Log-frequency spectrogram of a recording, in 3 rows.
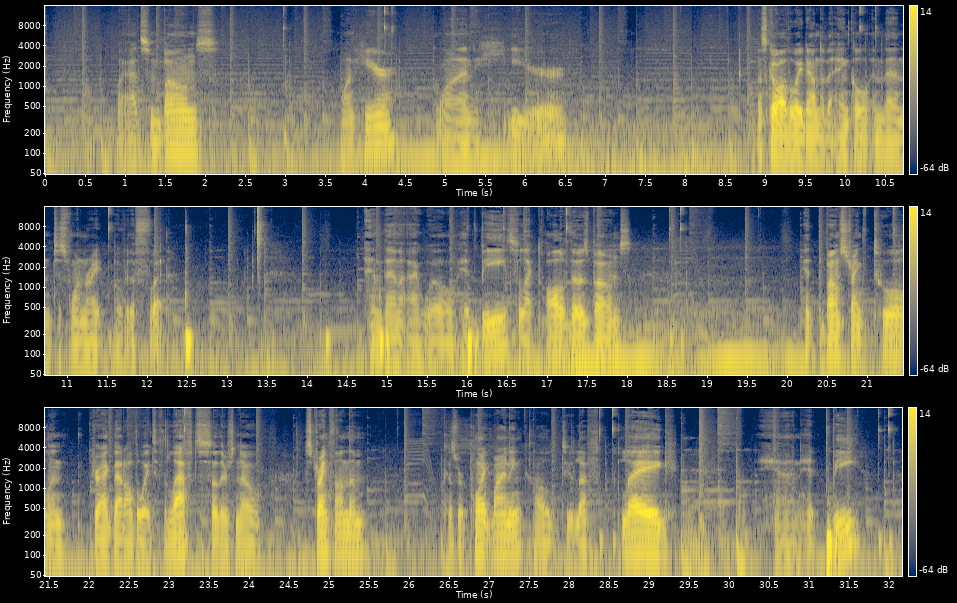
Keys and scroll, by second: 16.0 b, 31.2 b.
